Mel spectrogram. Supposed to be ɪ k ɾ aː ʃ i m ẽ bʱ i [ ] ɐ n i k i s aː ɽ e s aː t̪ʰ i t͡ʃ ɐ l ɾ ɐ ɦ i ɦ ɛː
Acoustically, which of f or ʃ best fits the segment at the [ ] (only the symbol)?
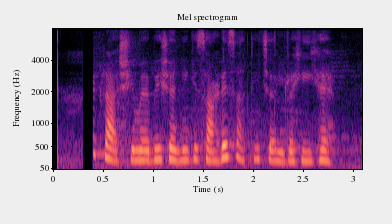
ʃ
